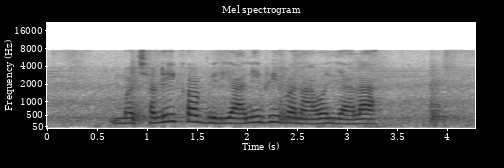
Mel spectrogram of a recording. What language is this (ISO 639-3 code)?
bho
